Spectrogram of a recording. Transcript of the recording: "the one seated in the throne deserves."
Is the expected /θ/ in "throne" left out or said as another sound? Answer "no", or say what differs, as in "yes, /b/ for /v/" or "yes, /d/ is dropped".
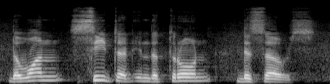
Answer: yes, /t/ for /θ/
